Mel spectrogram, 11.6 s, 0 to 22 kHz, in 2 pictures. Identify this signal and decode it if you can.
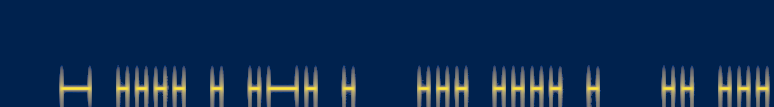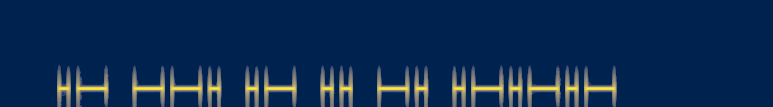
Morse code, heard as a keyed tone, about 17 wpm, 700 Hz. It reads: THERE SHE IS AGAIN.
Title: Sentences from Top 200 Words 17wpm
